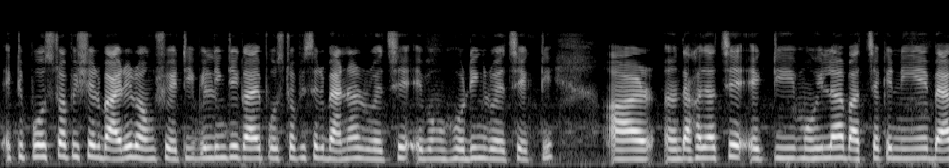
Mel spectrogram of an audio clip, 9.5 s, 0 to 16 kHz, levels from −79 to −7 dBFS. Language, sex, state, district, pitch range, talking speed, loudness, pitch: Bengali, female, West Bengal, Jalpaiguri, 210-235 Hz, 175 wpm, -21 LUFS, 225 Hz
